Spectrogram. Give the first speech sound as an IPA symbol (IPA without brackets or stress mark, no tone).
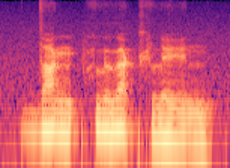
d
